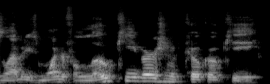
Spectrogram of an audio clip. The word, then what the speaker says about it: Coco Cay: Says Labadee is a wonderful low-key version of Coco Key. K. I've been so good about calling it Coco Cay because that's what Royal Caribbean calls it on the hold music.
